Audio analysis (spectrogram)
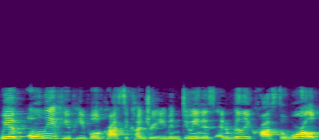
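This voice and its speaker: A normal speaking voice with an American accent carries ordinary pitch variation. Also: woman. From United States. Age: 30s. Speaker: network marketing leader. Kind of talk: webinar sales presentation. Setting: webinar.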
